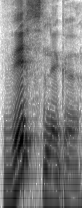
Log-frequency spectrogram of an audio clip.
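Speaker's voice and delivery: low, falling, unimpressed punchline; unimpressed catchphrase. Acted. Comic capping a gripe about a seat neighbor, unimpressed. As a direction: drop the voice in disbelief.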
